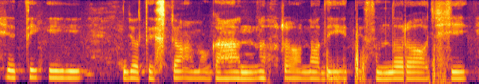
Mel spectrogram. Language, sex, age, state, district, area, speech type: Odia, female, 18-30, Odisha, Nuapada, urban, spontaneous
